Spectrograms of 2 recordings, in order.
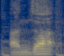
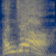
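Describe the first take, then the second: First: It is said firmly and calmly. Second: It is said loudly and angrily.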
